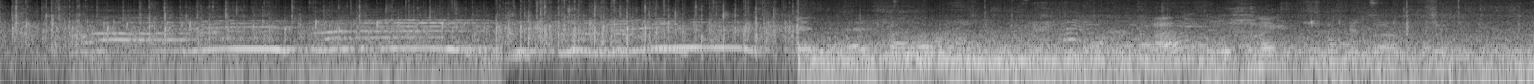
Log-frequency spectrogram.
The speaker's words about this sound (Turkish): Tören başladı. Erdoğan'a kalabalıktan sloganlar, alkışlar yükseldi.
